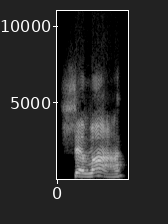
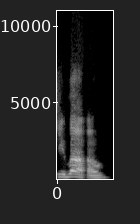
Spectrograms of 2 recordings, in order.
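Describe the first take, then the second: First: The word ends with an 'a' vowel. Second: The word ends with an 'o' vowel. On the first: It means hers. "You can also pronounce it another way" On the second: It names the place. "it is pronounced Shiloh"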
